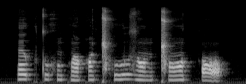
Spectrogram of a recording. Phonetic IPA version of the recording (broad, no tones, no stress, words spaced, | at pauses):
ɛkʷtʷɘxʷ ɐ̃kʷɐ̃qʷĩ ǁʰulzɔ̃n ǁɔ̃t͡sʼɔ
